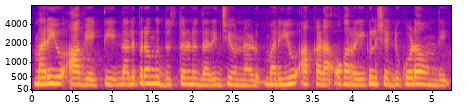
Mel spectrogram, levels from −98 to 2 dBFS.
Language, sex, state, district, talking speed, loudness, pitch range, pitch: Telugu, female, Andhra Pradesh, Krishna, 170 wpm, -16 LUFS, 205-230 Hz, 220 Hz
